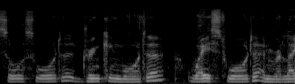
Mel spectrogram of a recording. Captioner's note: speaking French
